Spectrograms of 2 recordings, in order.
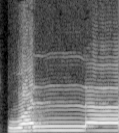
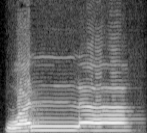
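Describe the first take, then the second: Both takes have the same delivery.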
